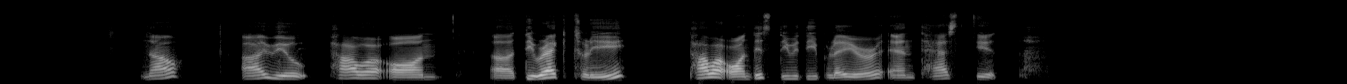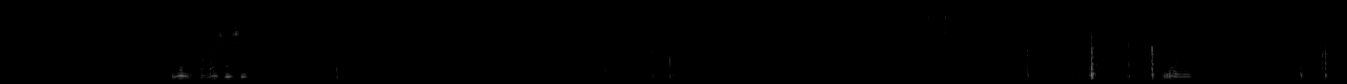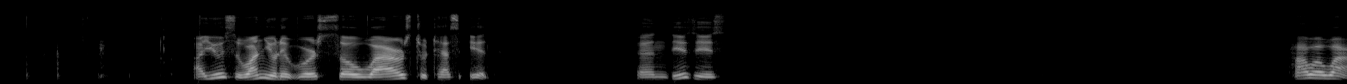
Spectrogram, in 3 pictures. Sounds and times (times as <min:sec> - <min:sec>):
Speech: 0:01.4 - 0:01.8, 0:02.4 - 0:06.3, 0:06.9 - 0:10.0, 0:15.2 - 0:16.0, 0:28.9 - 0:31.9, 0:33.3 - 0:34.2, 0:39.8 - 0:40.4.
